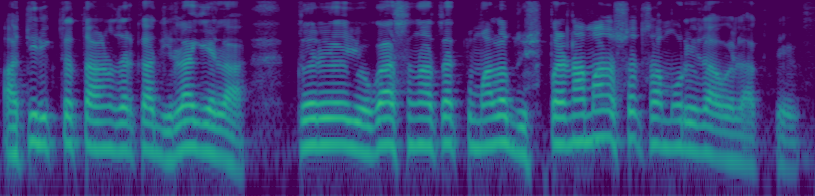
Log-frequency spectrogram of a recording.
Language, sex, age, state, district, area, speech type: Marathi, male, 60+, Maharashtra, Kolhapur, urban, spontaneous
